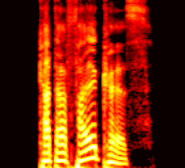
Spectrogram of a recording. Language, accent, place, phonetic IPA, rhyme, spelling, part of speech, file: German, Germany, Berlin, [kataˈfalkəs], -alkəs, Katafalkes, noun, De-Katafalkes.ogg
- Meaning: genitive of Katafalk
